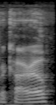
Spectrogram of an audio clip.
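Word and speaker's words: Recaro: I honestly I flip-flop I'm pretty sure the proper pronunciation is ricaro I do say ricaro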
